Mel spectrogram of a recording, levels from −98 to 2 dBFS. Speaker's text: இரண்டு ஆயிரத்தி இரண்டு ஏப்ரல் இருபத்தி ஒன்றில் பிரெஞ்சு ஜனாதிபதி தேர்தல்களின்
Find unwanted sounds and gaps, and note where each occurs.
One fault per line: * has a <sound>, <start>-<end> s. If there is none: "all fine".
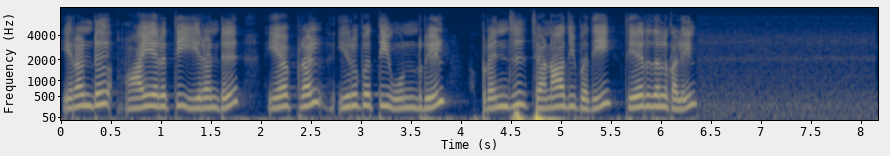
all fine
